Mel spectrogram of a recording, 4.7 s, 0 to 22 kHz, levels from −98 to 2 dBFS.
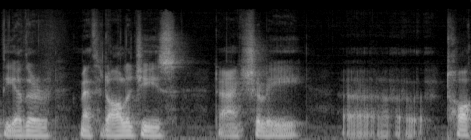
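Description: No technical faults can be heard in this speech recording.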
